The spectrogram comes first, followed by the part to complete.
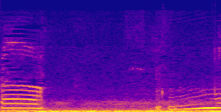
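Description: A cat meowing twice: a short meow right at the start, and a second meow that rises in pitch, beginning near the end. A steady low hum runs beneath.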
